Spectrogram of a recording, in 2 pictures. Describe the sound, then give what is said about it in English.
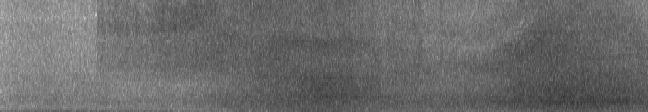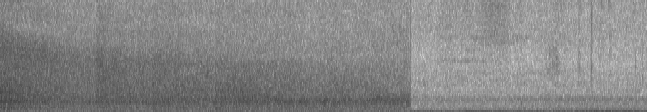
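A car drives along a road following a van that carries what a speedboat brought in, with steady engine rumble and tire hiss, swelling as other traffic passes, then the road noise shifts abruptly near the end. No one speaks. “Yes, I'm certain Ivan and I are following the van carrying what the speedboat brought in.”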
